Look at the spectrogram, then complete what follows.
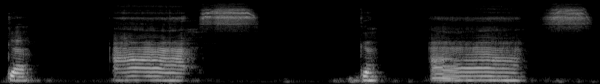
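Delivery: G, ass split into onset and vowel; segmented g-ass. Shown as a demonstration. Teacher sounding out gas for kids. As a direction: stretch G and ass apart to show the middle vowel. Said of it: "let's go for that middle vowel sound".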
